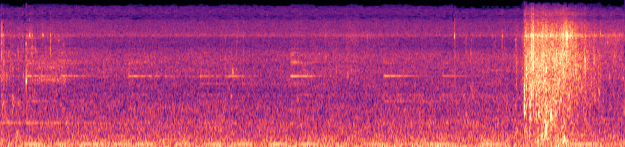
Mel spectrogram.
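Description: Water sloshing at the kayak's side under a steady low hum while a striped bass is held in the water by its tail for release. About five seconds in there is a short, loud splash as the fish is let go and kicks away.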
